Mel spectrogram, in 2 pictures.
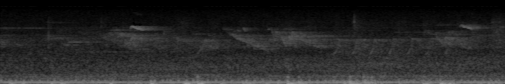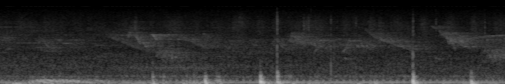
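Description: A bird calling over and over, each call a quick note sliding downward, about one every second or two, over a steady low hum. A few sharp knocks stand out near the end.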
